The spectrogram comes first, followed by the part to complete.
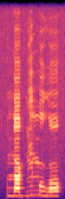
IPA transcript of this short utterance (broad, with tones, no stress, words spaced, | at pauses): na˧ɡ͡bĩ˦mo˦˨ wɔ˧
